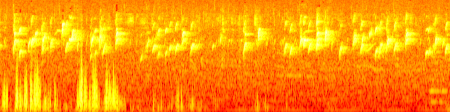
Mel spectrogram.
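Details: Begging of European goldfinch chicks, intended to rouse males to song and mating. Thin, high twittering chirps run throughout, opening under heavy low thumping knocks during the first second and a half.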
